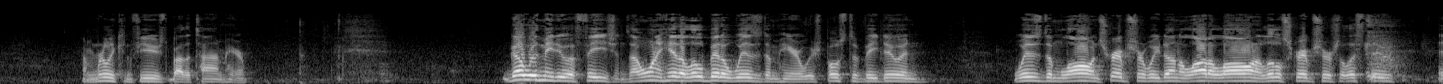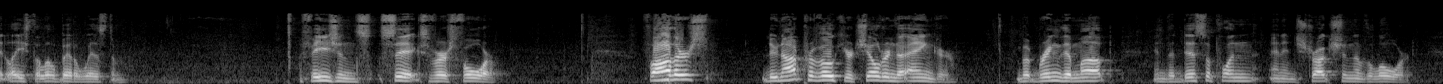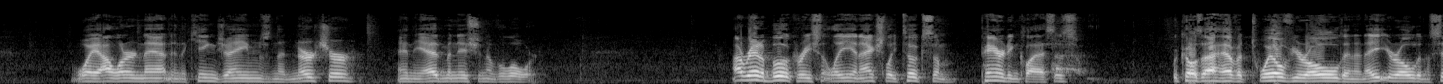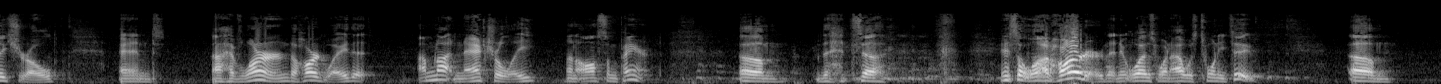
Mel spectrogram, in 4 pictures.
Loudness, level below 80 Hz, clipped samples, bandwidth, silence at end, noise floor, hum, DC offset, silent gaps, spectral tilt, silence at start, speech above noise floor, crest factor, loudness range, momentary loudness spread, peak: -15 LUFS; -56 dBFS; under 0.1%; 11.5 kHz; 0.5 s; -53 dBFS; none; under 0.1%; none; -5 dB/octave; 0.85 s; 38 dB; 16 dB; 9 LU; 18 LU; 0 dBFS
